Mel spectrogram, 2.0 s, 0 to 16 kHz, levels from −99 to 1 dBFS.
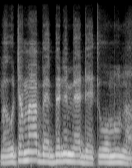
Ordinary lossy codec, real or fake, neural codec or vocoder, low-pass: none; fake; codec, 44.1 kHz, 2.6 kbps, DAC; 14.4 kHz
